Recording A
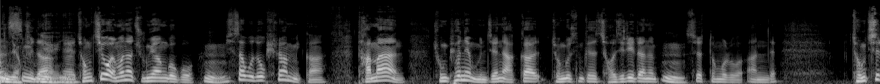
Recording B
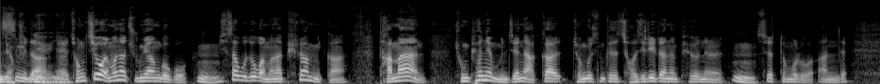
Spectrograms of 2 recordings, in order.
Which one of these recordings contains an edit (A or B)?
A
